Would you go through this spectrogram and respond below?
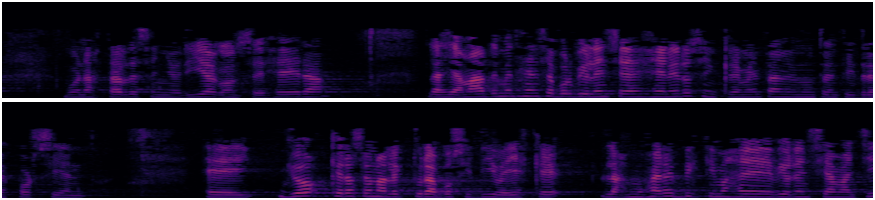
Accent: Fuerteventura, Canary Islands, Spain; sobre todo en islas como la que vengo de Fuerteventura.

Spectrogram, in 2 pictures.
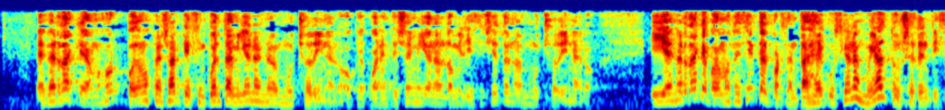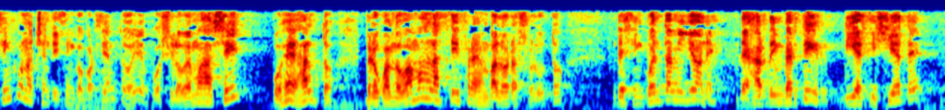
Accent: Canary Islands, Spain; Yo soy de Fuerteventura, la Escuela Infantil de Antigua y el IES de La Lajita, donde no se ha movido una sola piedra.

